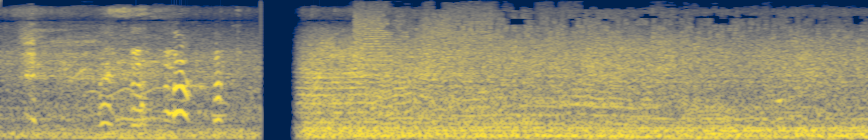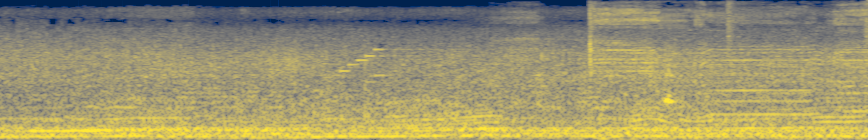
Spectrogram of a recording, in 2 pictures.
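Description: Engines of a queue of drift cars running on the track's grid, a steady dense engine sound. It follows a brief total dropout about a second and a half in.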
